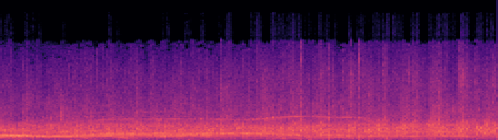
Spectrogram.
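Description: Talk show studio audience applauding steadily throughout, a dense, sustained wash of clapping with crowd noise, loud and continuous from start to finish, with a host's voice faintly audible over it.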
